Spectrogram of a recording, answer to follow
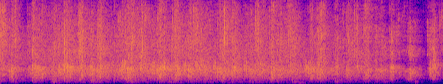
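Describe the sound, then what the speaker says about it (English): A crowd at a secondary school graduation ceremony in Grenada applauds teachers, parents and guardians, sustained even clapping of many hands lasting several seconds at a fairly distant, moderate level. "Let's give all our teachers, parents, and guardians a lusty round of applause."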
